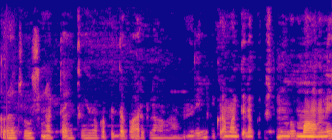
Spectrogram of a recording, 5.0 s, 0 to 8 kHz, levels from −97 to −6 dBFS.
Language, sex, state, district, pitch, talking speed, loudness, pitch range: Telugu, male, Telangana, Karimnagar, 140 Hz, 130 wpm, -36 LUFS, 120-145 Hz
